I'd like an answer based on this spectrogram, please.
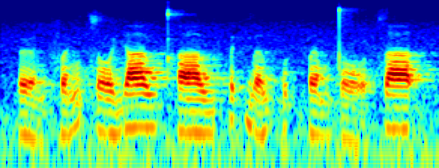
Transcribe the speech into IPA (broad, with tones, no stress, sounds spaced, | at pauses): œː˨˩ n f ɐ˨˥ ŋ t͡s ɔː˨ j aː˧ w kʰ aː˨ w h ɵ˥ t̚ w ɐ˨˥ w p ʊ˧ k̚ p ɐ˨ m t̪ ɔː˨˩ t͡s aː˥ t̚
